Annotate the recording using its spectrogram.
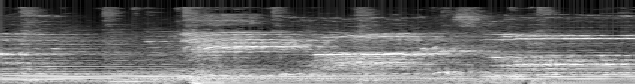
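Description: Live worship song: several voices singing together in long held notes over a band with keyboard and acoustic guitar.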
